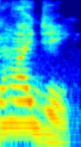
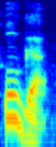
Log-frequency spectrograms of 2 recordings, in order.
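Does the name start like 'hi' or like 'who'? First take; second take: hi; who. First: The name begins with a 'hi' sound. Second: The name begins with a 'who' sound. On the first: The speaker calls it wrong. "I've always pronounced it Haiji" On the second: The speaker calls it right. "and it's Huga"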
